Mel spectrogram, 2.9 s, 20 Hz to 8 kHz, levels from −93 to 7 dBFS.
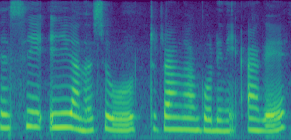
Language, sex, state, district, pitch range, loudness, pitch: Chakma, female, Tripura, Dhalai, 245-285 Hz, -15 LUFS, 265 Hz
